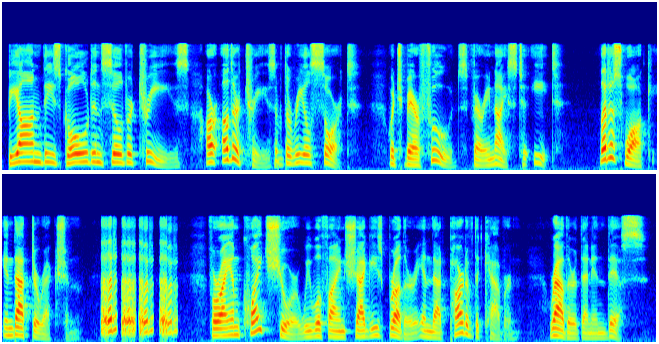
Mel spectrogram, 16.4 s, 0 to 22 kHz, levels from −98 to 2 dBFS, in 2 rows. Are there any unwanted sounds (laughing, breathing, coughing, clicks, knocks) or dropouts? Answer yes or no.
yes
